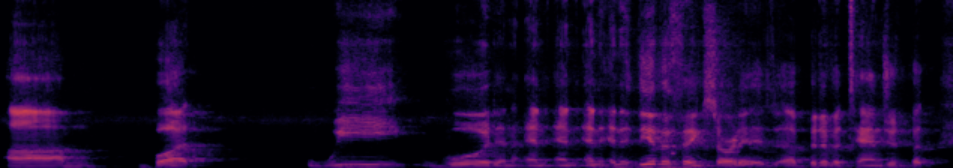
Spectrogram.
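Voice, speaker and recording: Man, American accent, rambling repeats, roomy echo, mid pitch. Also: unhurried, darkish tone. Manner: rambling, repeats words, many restarts. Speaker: guest, former newspaper editor. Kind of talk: casual panel discussion.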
